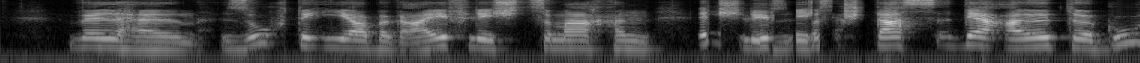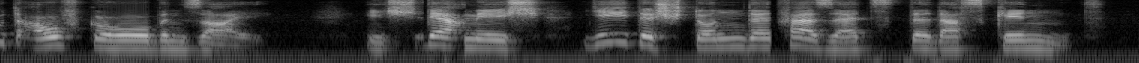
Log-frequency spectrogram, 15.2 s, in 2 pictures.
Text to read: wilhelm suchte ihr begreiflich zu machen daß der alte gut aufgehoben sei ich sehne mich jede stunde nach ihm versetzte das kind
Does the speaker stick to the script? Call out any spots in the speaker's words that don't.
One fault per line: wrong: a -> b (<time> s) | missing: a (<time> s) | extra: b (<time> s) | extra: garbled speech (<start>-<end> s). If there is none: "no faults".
extra: garbled speech (4.7-5.8 s)
wrong: sehne -> der (10.4 s)
missing: nach ihm (12.8 s)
